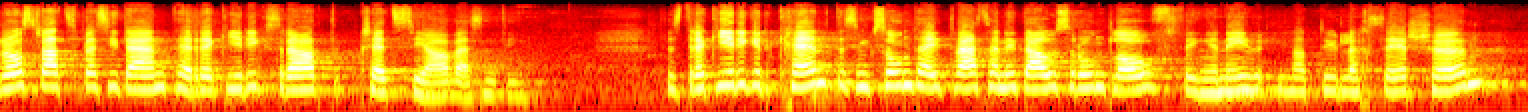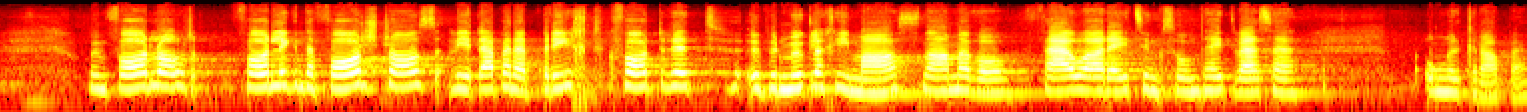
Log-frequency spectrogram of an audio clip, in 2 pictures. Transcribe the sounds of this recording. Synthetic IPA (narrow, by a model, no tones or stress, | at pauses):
ɡ̥ɾoːsɾɑːtspɾɛsidænt̚hɛɾːɛɡiəɾɪksɾɑːtkʃɛt͡stiɑːvæːzn̩di | d̥ɑst̪ɾɛɡiəɾikɛɾkχɛntd̥ɑsɪmksʊndɦɛɪtʋæsənɪdɑwsɾʊndlɔʊftfɪŋənɪnɑtyːɾləχseːɾʃøːn | uɪm | foːɾlɪɡən̩dəfɔːɾʃtoːsʋɪɾtæbənəpɾɪχtkfɔɾdəɾətʏbəɾmøɡləχimɑːsnɑːməvofæwɑːɾɛɪt͡sɪmksʊndɦɛɪtʋæːzə | ʔʊŋəɾɡɾɑːb̥ə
